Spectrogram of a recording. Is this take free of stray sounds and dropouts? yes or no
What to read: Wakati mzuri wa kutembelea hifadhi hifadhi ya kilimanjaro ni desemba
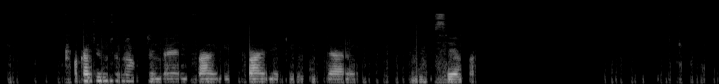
yes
